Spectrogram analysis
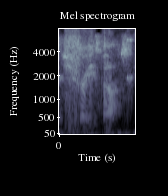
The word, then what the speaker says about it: Schreiber: We'll say she's Belgian, but I'm trying to say Schreiber. That's the German pronunciation, Schreiber.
